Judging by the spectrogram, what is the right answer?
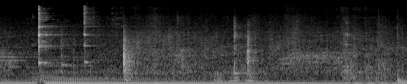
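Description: A metal lid goes onto a pot of braised pork and eggs on low heat, with a few sharp clinks and clatters of cookware spread across the clip over a steady low hum.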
